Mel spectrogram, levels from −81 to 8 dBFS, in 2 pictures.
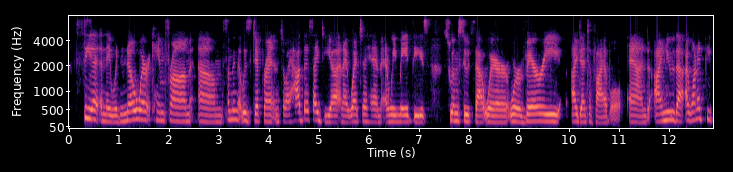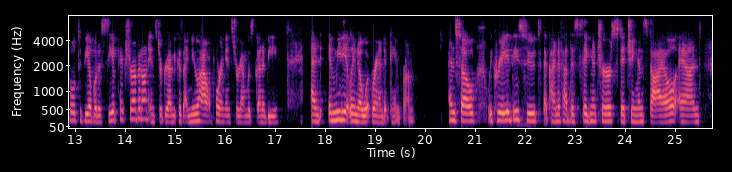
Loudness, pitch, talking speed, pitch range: -20 LUFS, 190 Hz, 205 wpm, 175-210 Hz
